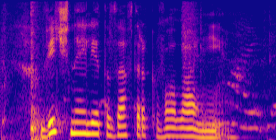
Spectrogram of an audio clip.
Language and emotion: Russian, neutral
